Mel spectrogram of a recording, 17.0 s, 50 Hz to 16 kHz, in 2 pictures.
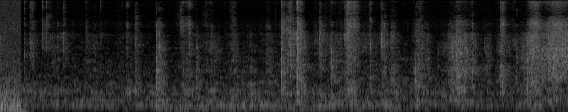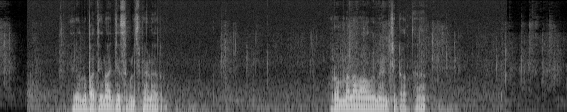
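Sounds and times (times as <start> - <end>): cardboard box rustling and crinkling: 9.0 - 17.0.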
